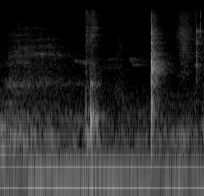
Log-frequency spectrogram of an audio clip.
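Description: Room tone with a steady low hum, broken by two short clicks: a faint one just before a second in and a sharper one about one and a half seconds in.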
